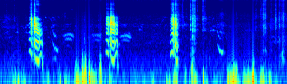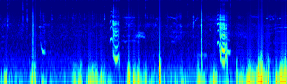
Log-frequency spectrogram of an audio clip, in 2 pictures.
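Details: Grey francolin, known locally as teetar, giving a series of loud, high, downward-sliding calls spaced about one to one and a half seconds apart, over a steady low rumble and murmuring background noise.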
